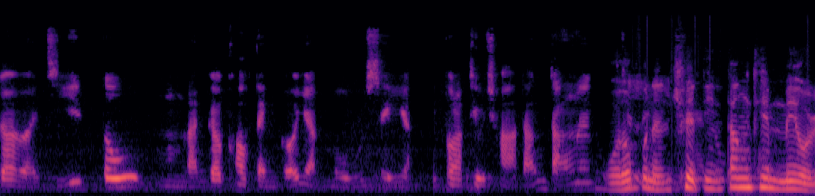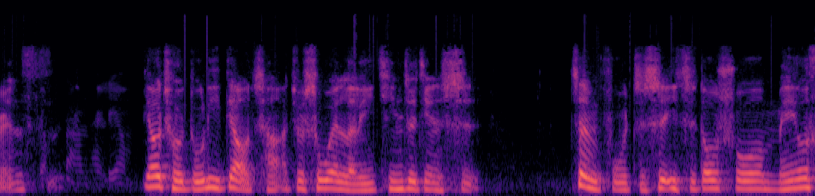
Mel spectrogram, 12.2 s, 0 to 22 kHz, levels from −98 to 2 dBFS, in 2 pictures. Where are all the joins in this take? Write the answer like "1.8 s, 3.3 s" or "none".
4.5 s

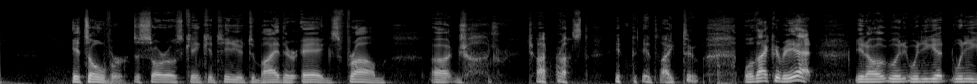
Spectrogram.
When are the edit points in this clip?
1.3 s, 7.4 s

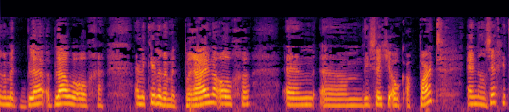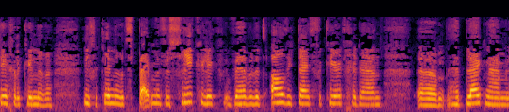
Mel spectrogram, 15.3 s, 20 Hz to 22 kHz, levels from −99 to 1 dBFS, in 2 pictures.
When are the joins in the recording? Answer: none

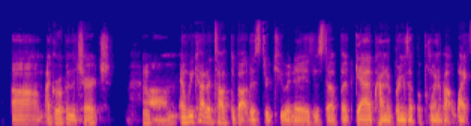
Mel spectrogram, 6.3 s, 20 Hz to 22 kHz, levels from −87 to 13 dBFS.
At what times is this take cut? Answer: 1.9 s

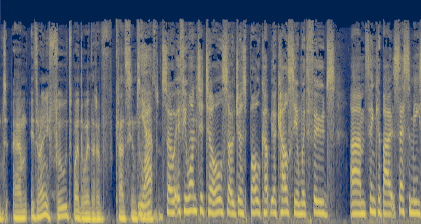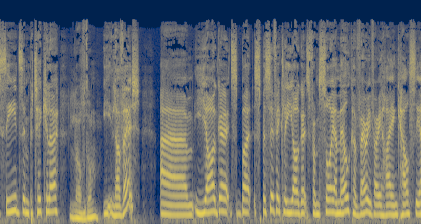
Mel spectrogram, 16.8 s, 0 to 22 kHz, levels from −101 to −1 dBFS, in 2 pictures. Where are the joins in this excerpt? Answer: none

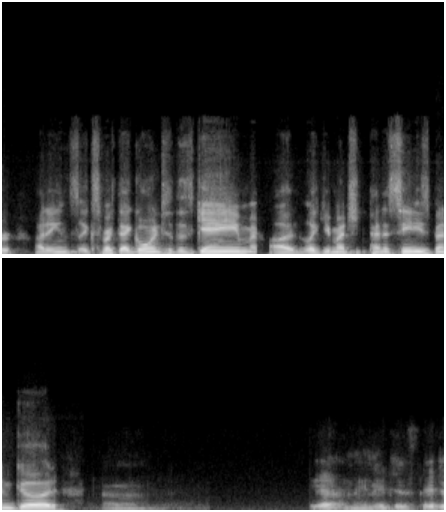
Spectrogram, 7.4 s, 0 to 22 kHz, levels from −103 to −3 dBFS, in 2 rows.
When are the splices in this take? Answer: 2.1 s, 4.4 s

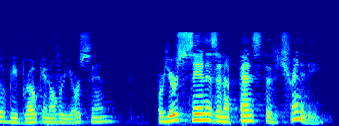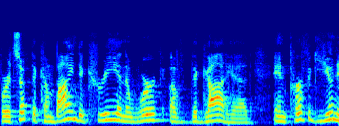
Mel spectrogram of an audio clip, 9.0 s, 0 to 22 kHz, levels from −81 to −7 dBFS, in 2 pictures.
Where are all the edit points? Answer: 2.0 s, 4.4 s

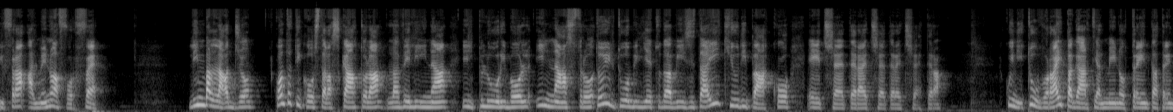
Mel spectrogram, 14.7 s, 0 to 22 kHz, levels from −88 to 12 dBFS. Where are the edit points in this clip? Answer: 7.5 s, 12.5 s

